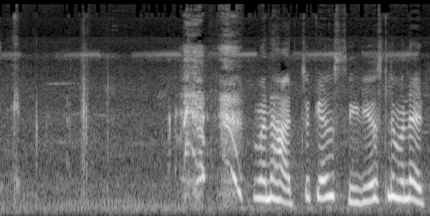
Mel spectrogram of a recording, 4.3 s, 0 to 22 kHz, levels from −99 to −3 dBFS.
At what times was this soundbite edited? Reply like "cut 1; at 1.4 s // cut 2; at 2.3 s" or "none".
none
